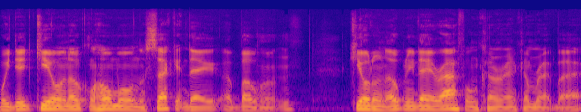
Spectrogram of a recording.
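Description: Very fast speech from a man with an American accent, a fairly low pitch, and ordinary pitch variation. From West Virginia. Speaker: hunting guide and outdoor TV host. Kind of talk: casual chat.

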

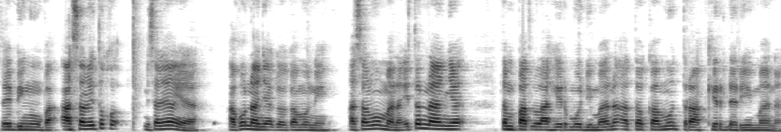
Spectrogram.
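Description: Talking at a very fast pace, a man with a high voice uses ordinary pitch variation. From Magelang, Central Java. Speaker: podcast host. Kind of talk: casual chat.

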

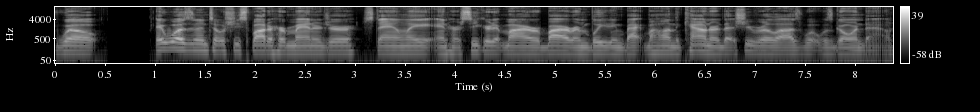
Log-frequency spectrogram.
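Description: With a plain, everyday voice, a man of medium pitch speaks at a moderate pace with ordinary pitch variation on a very clean recording with a silent background. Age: 30s. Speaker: true crime comedy podcast host. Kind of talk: casual true crime storytelling.

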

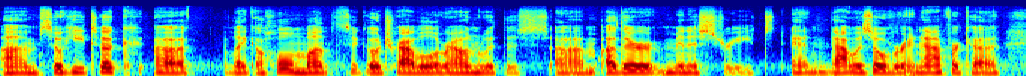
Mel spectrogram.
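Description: Delivered at a fairly quick pace with an American accent, the voice has vocal fry and a monotone, flat intonation. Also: woman, fairly low pitch for a woman. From Ghana, then US Pacific Northwest. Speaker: missionary. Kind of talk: casual interview, faith testimony. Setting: home office.

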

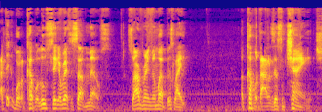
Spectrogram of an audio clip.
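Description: A man talks at a medium pitch and a fairly quick pace, with an animated tone and ordinary pitch variation. Noticeable background noise runs underneath. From Chicago, Illinois. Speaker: first-time podcaster. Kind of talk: storytelling monologue. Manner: casual, slangy.

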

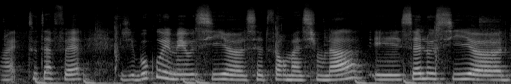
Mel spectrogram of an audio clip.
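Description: Audible room echo surrounds a woman speaking at a fairly high pitch and a fairly slow pace with fairly even intonation. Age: 20s. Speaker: youth project participant. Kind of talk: radio interview. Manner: halting.

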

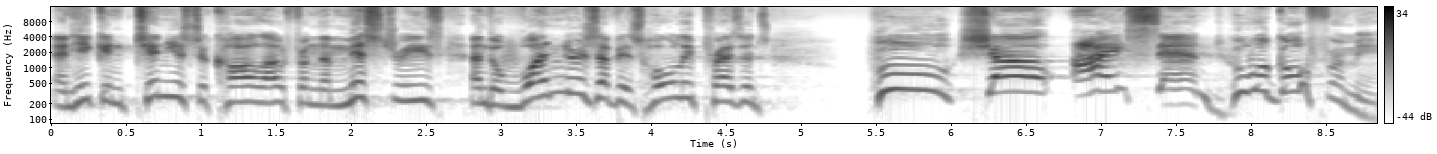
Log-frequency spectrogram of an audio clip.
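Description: A man talks at a fairly slow pace in an extremely high pitch with a bright, sharp tone. His raised, projected voice makes very wide pitch swings. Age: 60s. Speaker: church association leader, former missionary. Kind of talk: sermon. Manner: halting.

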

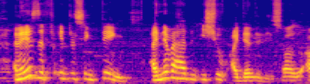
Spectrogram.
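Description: A man talks with lively intonation, noticeable background noise behind him. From Netherlands. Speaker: entrepreneur. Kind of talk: interview.

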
